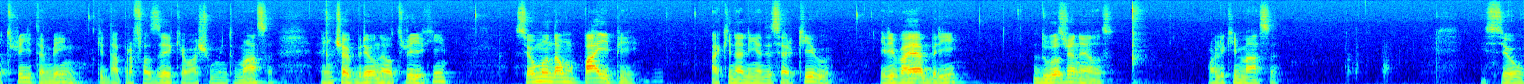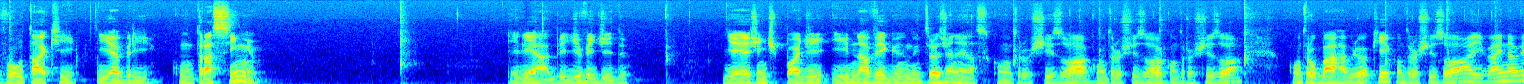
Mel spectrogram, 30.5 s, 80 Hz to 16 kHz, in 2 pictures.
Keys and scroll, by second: 3.3 ctrl+\, 5.3 Right, 5.5 Right, 5.7 Right, 6.8 Left, 7.0 Left, 15.1 ctrl+x, 15.3 o, 15.9 Right, 16.1 Right, 19.2 -, 21.9 ctrl+\, 25.0 ctrl+x, 25.3 o, 26.0 ctrl+x, 26.2 o, 26.6 ctrl+x, 26.8 o, 27.6 ctrl+\, 28.7 ctrl+x, 29.1 o, 29.5 ctrl+x, 30.0 o, 30.2 ctrl+x.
